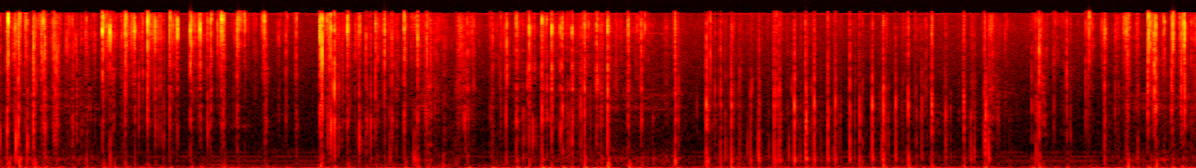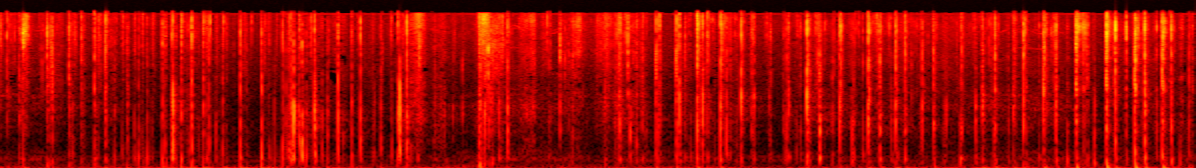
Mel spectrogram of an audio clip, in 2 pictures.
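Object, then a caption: Small cardboard box. A small, hollow, rectangular yellow cardboard box is held in the hands and tapped with the fingertips on its faces in front of a Tascam recorder. The result is a quick, continuous patter of soft, dry, papery taps with low thuds and crackly clicks that stop dead with no ring. The taps stay quiet throughout, with a few sharper accents.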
